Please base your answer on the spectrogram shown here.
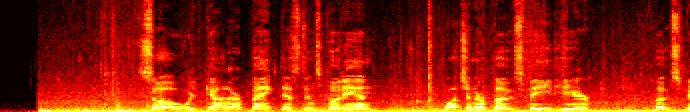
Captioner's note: talking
